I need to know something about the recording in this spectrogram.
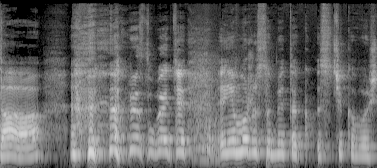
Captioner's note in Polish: śmiech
